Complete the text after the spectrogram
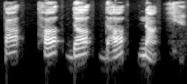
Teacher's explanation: जीभ दांतों से टकराती हुई इन वर्णों का उच्चारण करती है, इसीलिए इसे दंत वर्ण कहा जाता है।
